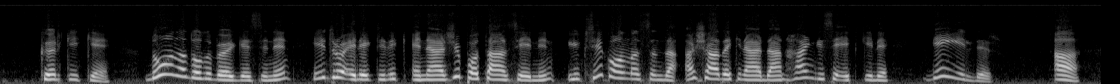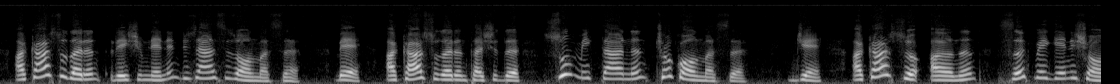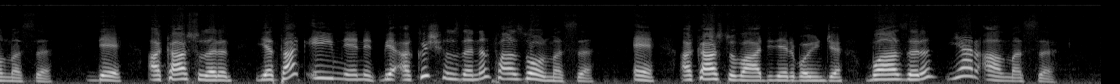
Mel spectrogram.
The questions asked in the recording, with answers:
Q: Doğu Anadolu bölgesinin hidroelektrik enerji potansiyelinin yüksek olmasında aşağıdakilerden hangisi etkili değildir?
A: Yanıt A'dır.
